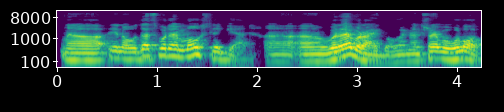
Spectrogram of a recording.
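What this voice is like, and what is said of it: Ukrainian-accented English. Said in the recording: “people would listen to my accent and they would like to find out where I'm from, and I'll say from Ukraine”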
